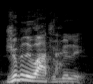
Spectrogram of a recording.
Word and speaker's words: Júbilo Iwata: E agora, voltando, né, para a nossa ordem cronológica, futebol japonês, Júbilo Iwata, como é que é a pronúncia correta? Júbilo Iwata.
